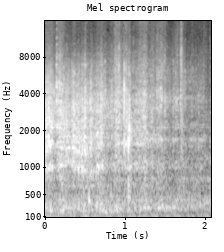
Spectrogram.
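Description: Folded paper slips rustling as a hand stirs them inside a glass jar, with a few light clicks, dying away near the end.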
